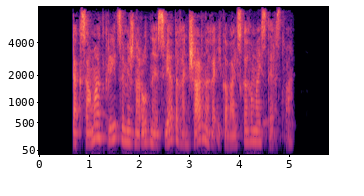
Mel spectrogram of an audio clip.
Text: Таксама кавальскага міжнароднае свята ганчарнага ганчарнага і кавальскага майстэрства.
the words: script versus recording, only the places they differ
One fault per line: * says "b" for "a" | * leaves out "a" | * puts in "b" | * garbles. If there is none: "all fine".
* says "адкрыецца" for "кавальскага"
* leaves out "ганчарнага"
